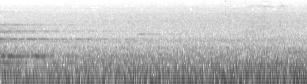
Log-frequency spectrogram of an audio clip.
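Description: Steady low rumbling background noise of a large hall picked up by the microphone, with the echo of the recited phrase before it dying away in the first moments.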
